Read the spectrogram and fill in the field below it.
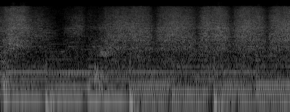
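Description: A hand rubs across a DIY concrete countertop with a soft, continuous scraping hiss in short back-and-forth strokes, close by and steady.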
